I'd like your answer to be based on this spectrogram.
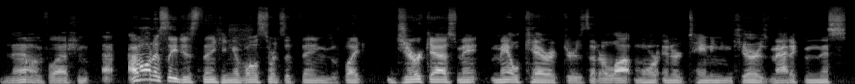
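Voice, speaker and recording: A man's voice: low-pitched, fairly quick, few pauses, a bit bright, no echo. A man doing casual, mocking read-along commentary as a show host, jokey and profane as he rambles. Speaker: host of a comedic book-reading show.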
